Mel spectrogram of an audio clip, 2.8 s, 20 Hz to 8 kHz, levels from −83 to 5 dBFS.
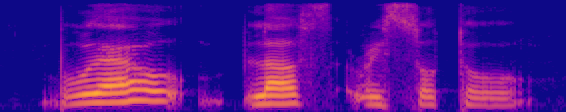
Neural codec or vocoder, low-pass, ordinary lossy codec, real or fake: vocoder, 22.05 kHz, 80 mel bands, WaveNeXt; 7.2 kHz; none; fake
